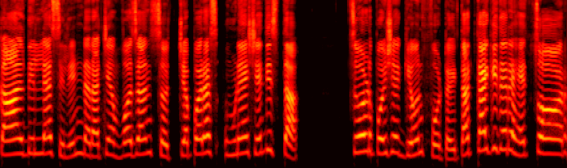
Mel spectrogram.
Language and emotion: Goan Konkani, angry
